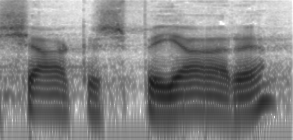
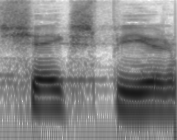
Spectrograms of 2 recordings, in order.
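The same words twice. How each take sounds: First: The name is read out letter by letter. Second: The name is pronounced the usual English way. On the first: "je moet de dingen uitspreken zoals ze zijn opgeschreven" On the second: "mijn moeder zei ook nooit Shakespeare"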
